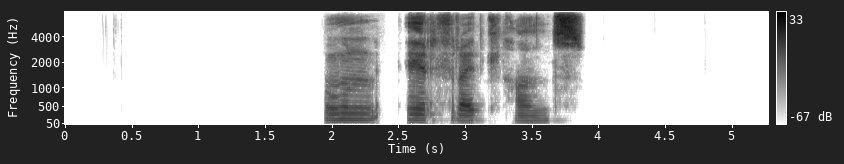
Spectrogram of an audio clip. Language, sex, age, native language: Icelandic, male, 18-19, Icelandic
